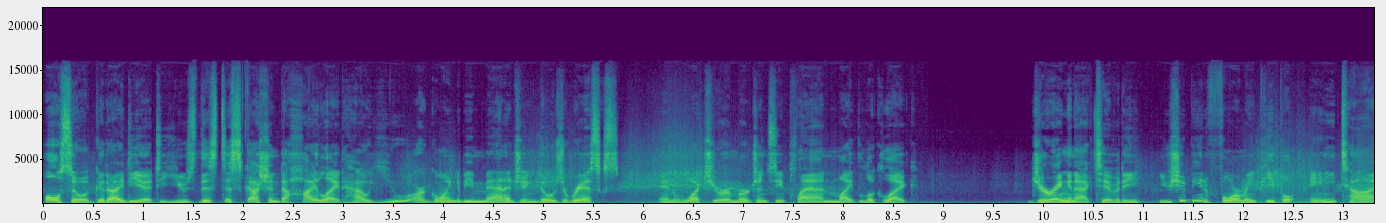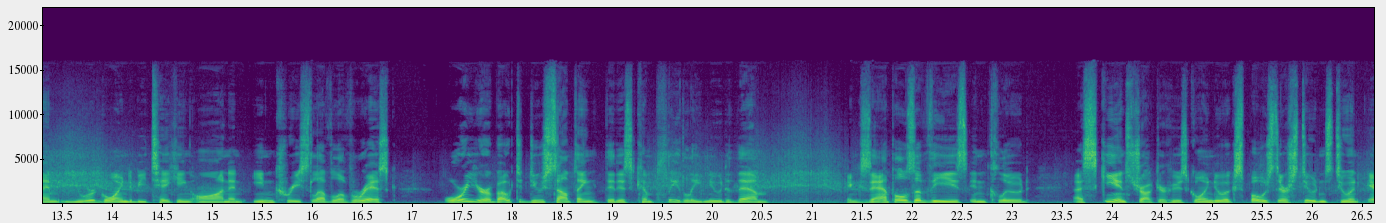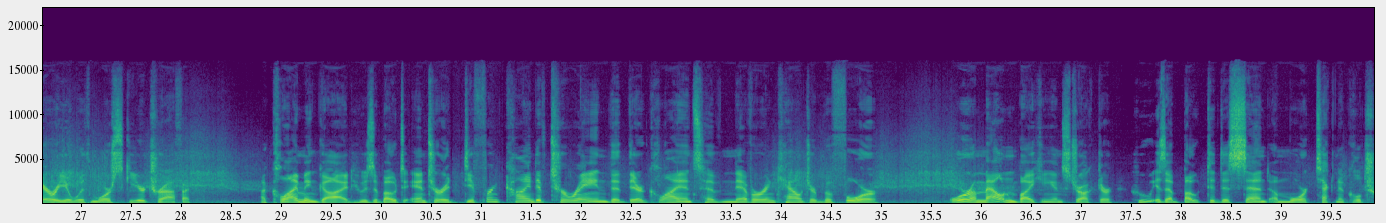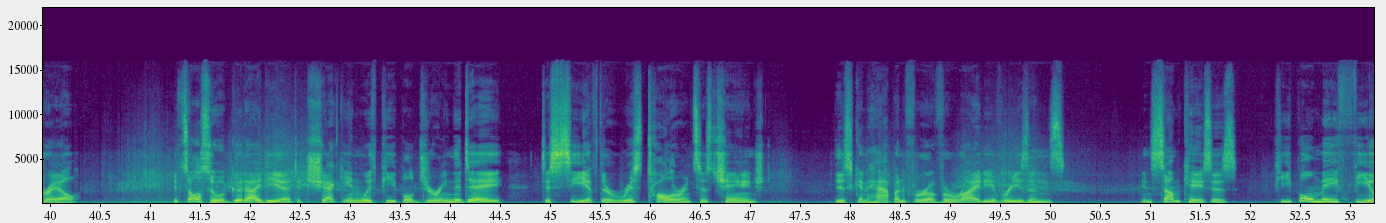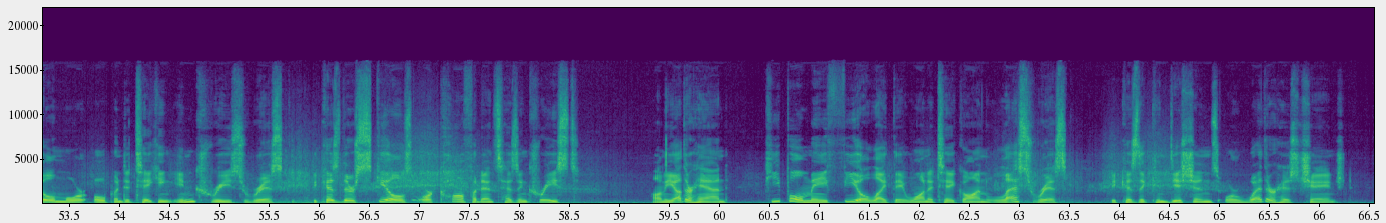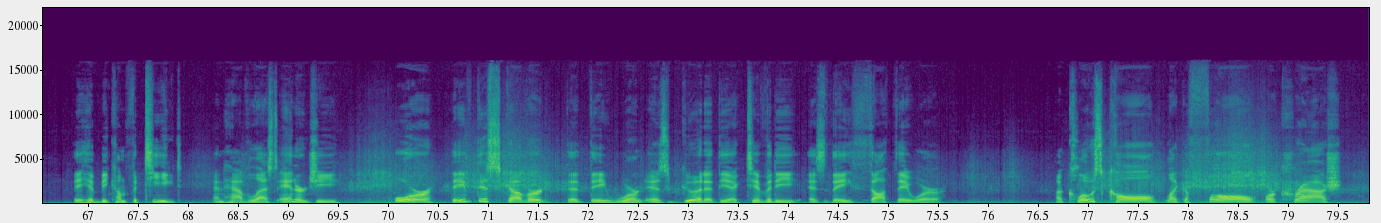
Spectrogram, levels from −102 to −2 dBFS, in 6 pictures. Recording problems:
wind noise on the microphone; occasional gusts; 15 dB below the speech
uneven, jittery; strongly; from 37 s to 1:08

